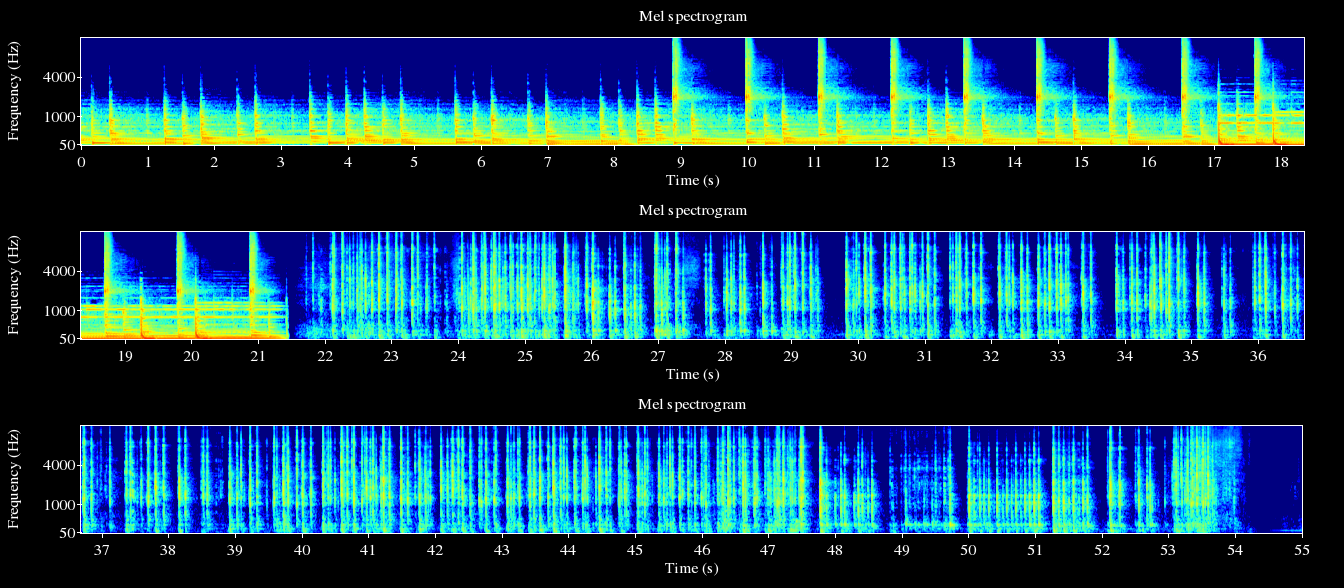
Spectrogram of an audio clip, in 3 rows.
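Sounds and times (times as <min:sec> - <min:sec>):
mechanical keyboard typing: 0:21.9 - 0:53.8.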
